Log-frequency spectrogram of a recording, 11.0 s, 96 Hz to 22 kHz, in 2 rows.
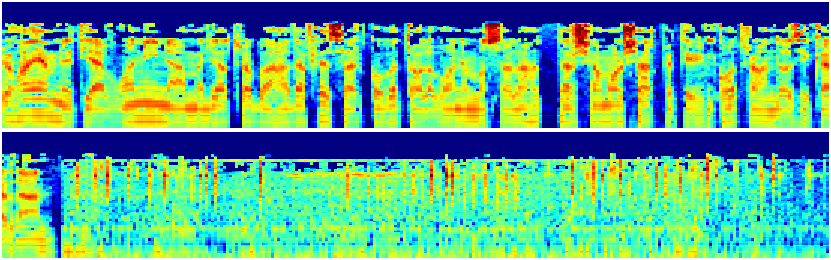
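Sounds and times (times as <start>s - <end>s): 
speech: 0.0s - 6.4s
armoured Humvee engine roaring while driving: 5.9s - 11.0s
rattling clicks and crackles: 5.9s - 11.0s.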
